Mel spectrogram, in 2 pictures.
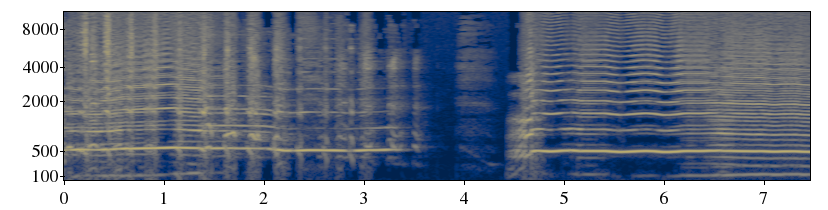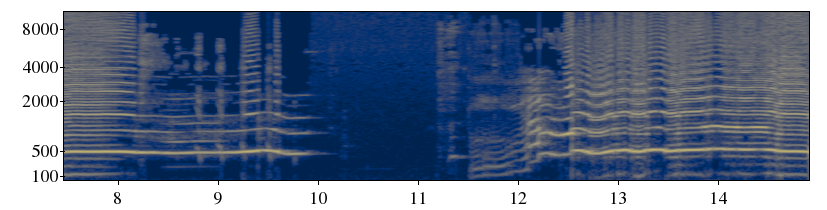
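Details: Siberian Husky Kanu gives three long, steady howls, each held for several seconds and separated by short pauses. The first two are smooth and level, and the last begins with a wavering rise. A low human hum runs beneath.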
